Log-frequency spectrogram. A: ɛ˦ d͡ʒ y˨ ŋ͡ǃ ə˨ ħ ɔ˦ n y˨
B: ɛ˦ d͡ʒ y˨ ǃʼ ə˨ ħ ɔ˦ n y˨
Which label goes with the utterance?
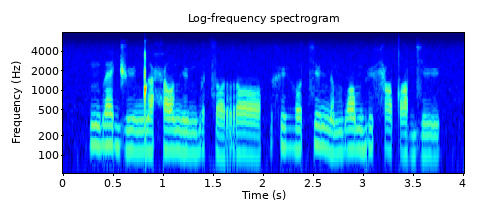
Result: A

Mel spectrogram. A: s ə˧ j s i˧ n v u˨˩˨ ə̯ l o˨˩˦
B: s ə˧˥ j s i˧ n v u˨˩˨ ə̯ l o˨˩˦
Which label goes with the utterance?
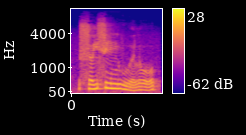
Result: B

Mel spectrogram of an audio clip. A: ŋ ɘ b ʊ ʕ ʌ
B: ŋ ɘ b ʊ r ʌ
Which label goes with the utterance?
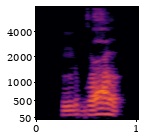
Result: A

